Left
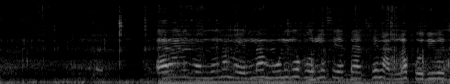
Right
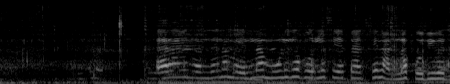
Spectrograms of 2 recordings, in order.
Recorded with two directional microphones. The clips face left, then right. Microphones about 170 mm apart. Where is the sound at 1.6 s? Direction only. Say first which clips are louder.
Right 1 dB; centre (ahead or behind).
